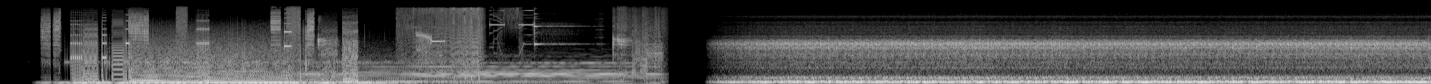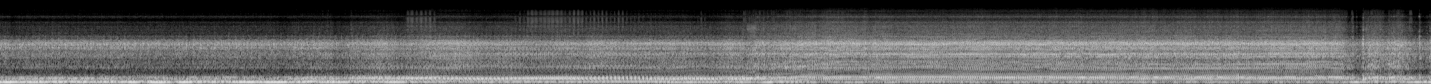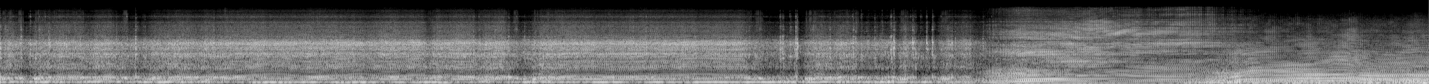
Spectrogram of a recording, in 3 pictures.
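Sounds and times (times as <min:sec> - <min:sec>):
truck engine revving: 0:13.3 - 0:42.9.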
